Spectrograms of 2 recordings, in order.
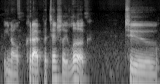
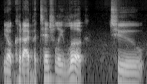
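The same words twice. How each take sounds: The two takes are said the same way.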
